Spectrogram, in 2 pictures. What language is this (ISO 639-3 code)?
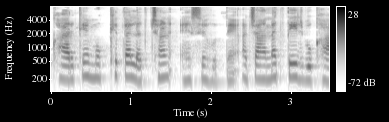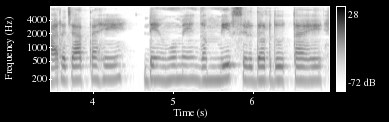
hin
